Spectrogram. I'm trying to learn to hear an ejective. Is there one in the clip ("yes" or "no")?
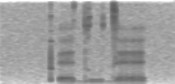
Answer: yes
